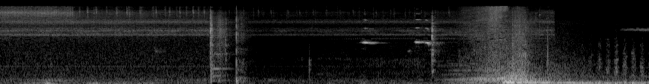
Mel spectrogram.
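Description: Barnett Wildcat II crossbow firing: two sharp cracks about a quarter second apart, the string's release followed by the bolt striking. Near the end a loud swelling whoosh sound effect rises into music.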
